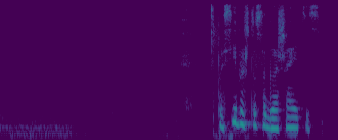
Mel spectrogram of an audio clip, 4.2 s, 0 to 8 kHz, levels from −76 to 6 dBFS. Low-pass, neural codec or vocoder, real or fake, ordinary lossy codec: 7.2 kHz; none; real; none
